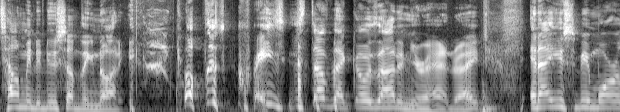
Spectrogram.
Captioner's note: laugh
